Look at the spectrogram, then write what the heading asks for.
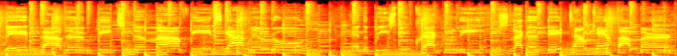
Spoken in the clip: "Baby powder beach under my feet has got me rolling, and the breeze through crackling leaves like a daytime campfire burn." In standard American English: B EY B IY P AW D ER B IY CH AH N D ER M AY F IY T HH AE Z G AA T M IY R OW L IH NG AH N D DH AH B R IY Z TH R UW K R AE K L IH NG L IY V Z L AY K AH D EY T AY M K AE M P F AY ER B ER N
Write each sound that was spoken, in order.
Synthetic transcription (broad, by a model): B EY B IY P AW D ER B IY CH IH N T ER M AY F IY T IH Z G AA T M IY R OW IH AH N DH AH B R IY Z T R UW K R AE K IH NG L IY V Z L AY K AH D EY T AY M K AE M P AY B ER N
